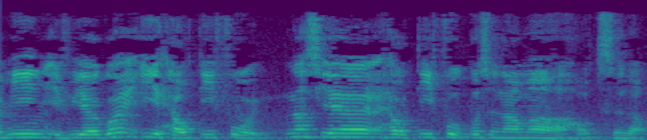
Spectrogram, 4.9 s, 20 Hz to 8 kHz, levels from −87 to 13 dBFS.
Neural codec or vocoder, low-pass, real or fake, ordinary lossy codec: none; 7.2 kHz; real; MP3, 32 kbps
